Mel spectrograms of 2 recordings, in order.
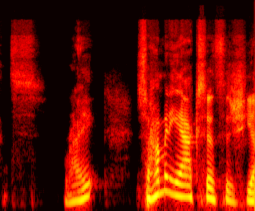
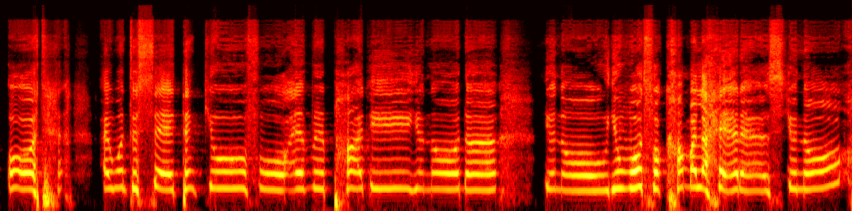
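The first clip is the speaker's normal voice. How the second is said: high mocking put-on Pacific Islander accent; 9 semitones higher than usual. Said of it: "is she gonna bust out".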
